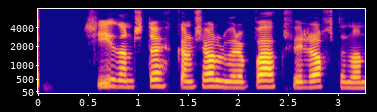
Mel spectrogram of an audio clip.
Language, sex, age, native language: Icelandic, male, 12, Icelandic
